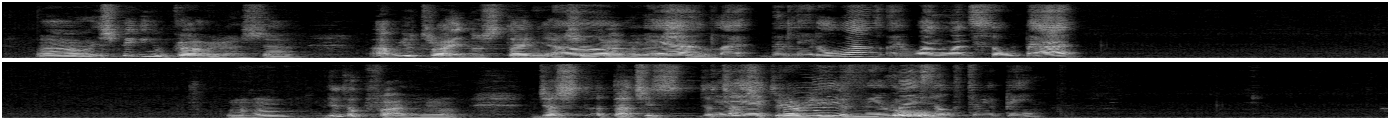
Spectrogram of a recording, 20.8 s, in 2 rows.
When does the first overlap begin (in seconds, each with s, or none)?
4.1 s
